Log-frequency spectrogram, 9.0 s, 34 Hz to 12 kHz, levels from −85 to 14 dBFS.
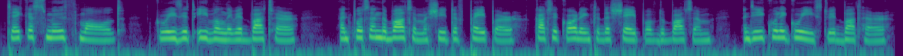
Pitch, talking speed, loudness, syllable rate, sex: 205 Hz, 205 wpm, -19 LUFS, 5.8 syllables/s, female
